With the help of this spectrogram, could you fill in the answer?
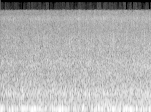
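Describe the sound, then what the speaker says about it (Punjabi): Heavy rain pounds on a car roof and body, heard from inside as a dense, loud, unbroken roar of drops with no voices. "ਮੀਂਹ ਕਿੰਨਾ ਜ਼ੋਰ ਨਾਲ ਪੈ ਰਿਹਾ ਤੇ ਆਵਾਜ਼ਾਂ ਸੁਖਵਾ ਸੁਣੋ ਮੀਂਹ ਦੀ"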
